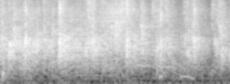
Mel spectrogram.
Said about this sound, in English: Yes. Yeah. Give it up for him. So see, we're going to clap. Do it to him.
